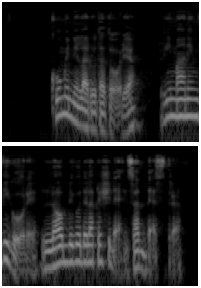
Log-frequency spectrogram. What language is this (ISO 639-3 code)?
ita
